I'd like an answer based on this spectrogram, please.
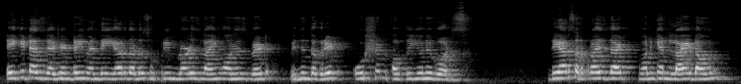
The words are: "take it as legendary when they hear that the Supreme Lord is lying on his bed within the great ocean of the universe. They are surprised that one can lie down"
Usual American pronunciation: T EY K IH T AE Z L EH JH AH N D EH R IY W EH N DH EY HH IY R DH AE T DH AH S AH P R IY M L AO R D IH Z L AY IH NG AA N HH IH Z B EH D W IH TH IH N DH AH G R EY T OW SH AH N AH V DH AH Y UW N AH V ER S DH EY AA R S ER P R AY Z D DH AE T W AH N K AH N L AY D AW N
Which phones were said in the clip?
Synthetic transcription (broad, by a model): T EY K IH T AE Z L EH JH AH N D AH R IY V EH N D EY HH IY R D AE T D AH S AH P R IY M L AO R D IH Z L AY IH NG AA N HH IH Z B EH D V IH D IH N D AH G R EY T OW SH AH N AH V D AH Y UW N AH V ER S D EY AA R S ER P R AY Z D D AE T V AH N K AH N L AY D AW N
